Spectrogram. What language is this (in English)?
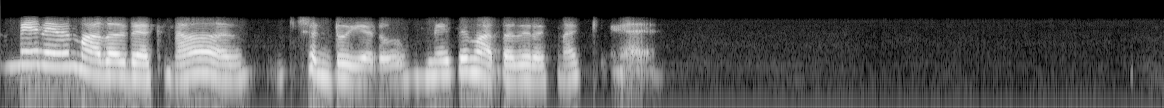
Dogri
